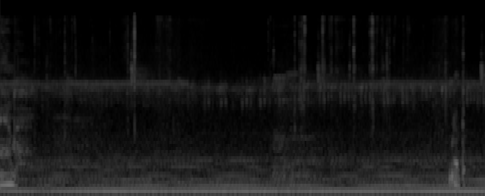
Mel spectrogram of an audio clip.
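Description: Insects trilling steadily in a thin, high tone over a low, steady hum.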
